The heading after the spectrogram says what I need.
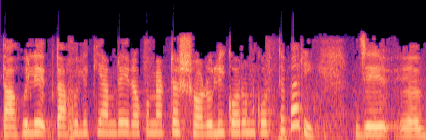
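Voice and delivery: normal talking voice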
